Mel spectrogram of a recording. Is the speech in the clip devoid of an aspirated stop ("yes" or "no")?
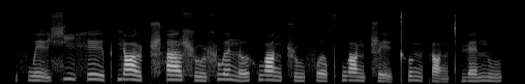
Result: no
